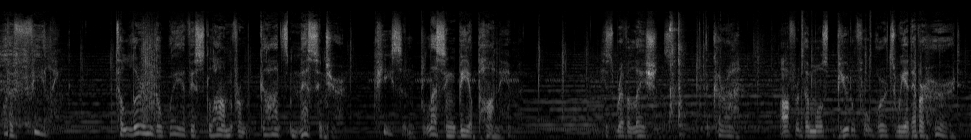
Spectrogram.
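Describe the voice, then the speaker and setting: A devout young convert tells his story in an animated film, voiced by a man. His medium-pitched delivery is earnest and reverent, with clear music underneath. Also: normal speed, lightly acted. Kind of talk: scripted dramatic narration in animated film. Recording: loud music behind the voice.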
